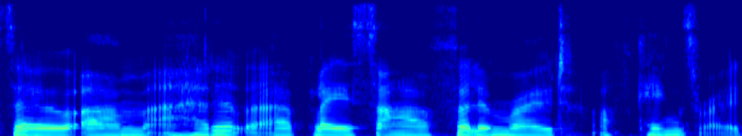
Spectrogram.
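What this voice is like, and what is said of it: Soothing high-pitched London accent. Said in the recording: “your so accent, Fulham, so soothing ... I have such a high”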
